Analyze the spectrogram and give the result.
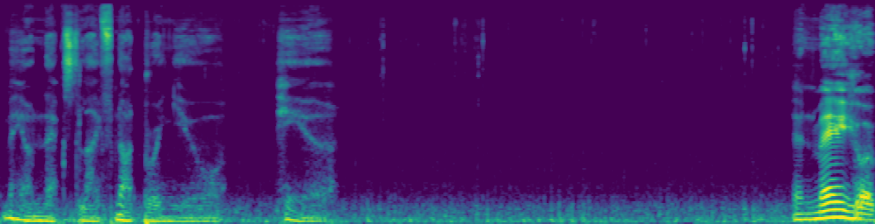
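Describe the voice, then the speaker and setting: An ancient, predatory vampire lord for an ASMR fantasy roleplay. His voice sits low and moves very slowly, with formal, theatrical phrasing that often sinks into whispers. He is imperious yet coldly courteous. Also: a little mellow, slight background noise. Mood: menacing. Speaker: voice actor in audio roleplay.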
